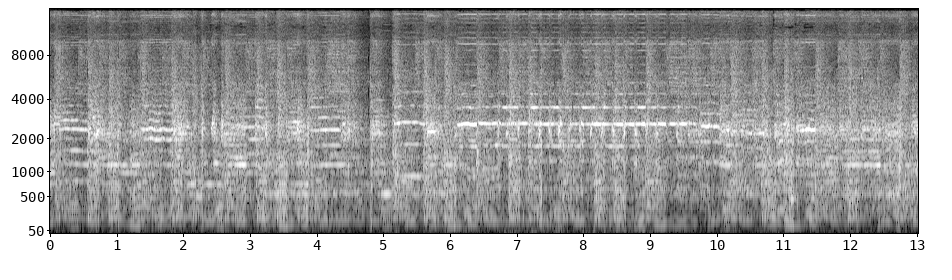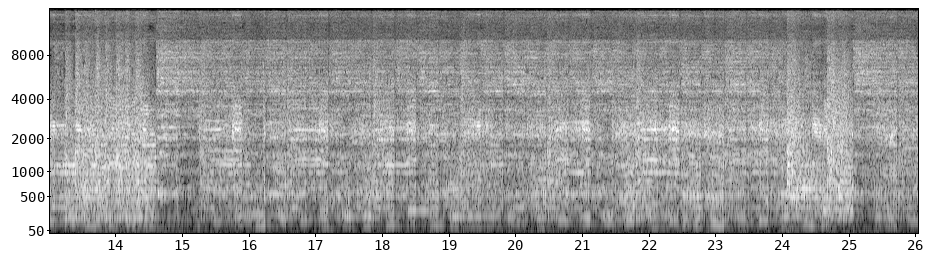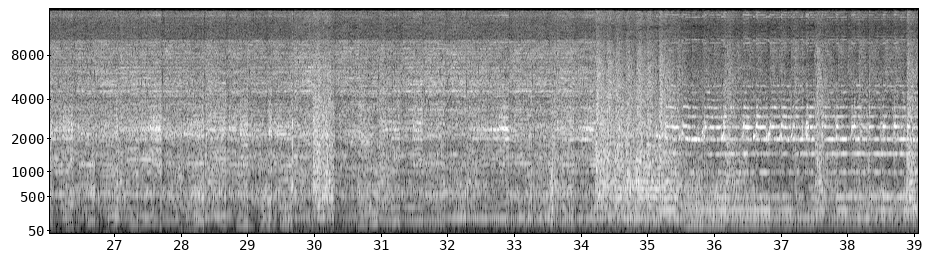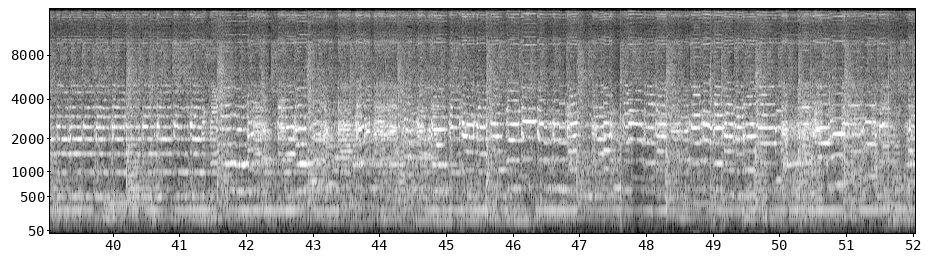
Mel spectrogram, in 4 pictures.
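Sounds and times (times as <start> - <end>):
bass guitar: 0.0 - 52.0
drum kit: 0.0 - 52.0
electric guitar: 0.0 - 52.0.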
